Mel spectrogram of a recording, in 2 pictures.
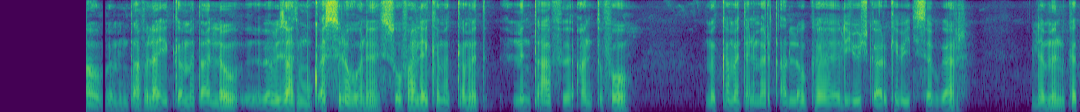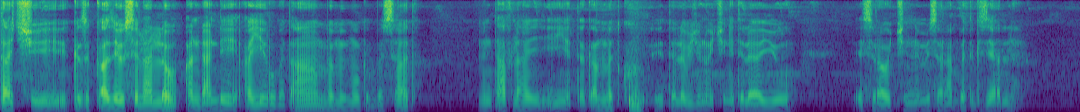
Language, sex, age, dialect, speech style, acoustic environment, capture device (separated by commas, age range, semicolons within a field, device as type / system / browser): Amharic, male, 35-44, Ethiopia - Addis Ababa, happy; relaxed; excited, people talking; music; nature; silence; traffic; construction; appliances, mobile / Linux / Chrome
